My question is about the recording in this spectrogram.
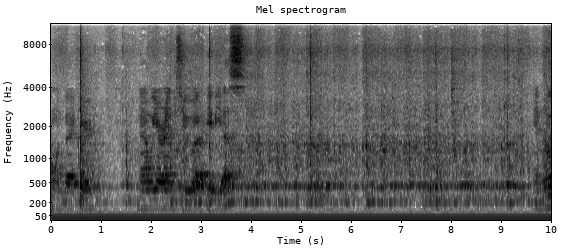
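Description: Steady electrical buzz on one tone, the constant hum in the sewer inspection camera's audio feed, heard while the camera is pulled back through the line. A sharp click comes about half a second in.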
